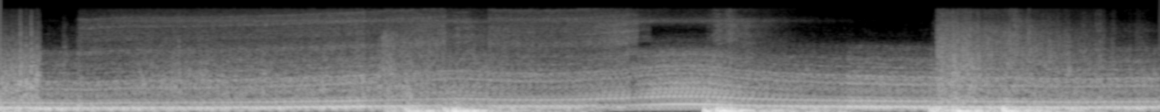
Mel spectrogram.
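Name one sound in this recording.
A game engine hums steadily, its pitch rising and falling.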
